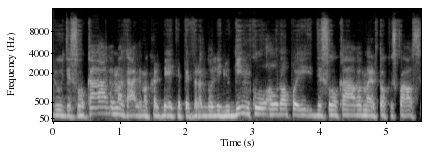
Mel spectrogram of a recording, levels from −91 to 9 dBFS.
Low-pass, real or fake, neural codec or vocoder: 14.4 kHz; fake; vocoder, 44.1 kHz, 128 mel bands, Pupu-Vocoder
